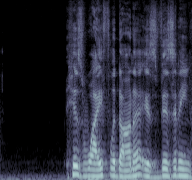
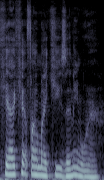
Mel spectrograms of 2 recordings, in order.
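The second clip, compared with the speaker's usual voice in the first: softer, mild 'Hey, I can't find my keys anywhere'; gentle, not mean; 8 dB quieter than usual. Retold or imitated. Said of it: "I was not mean".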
